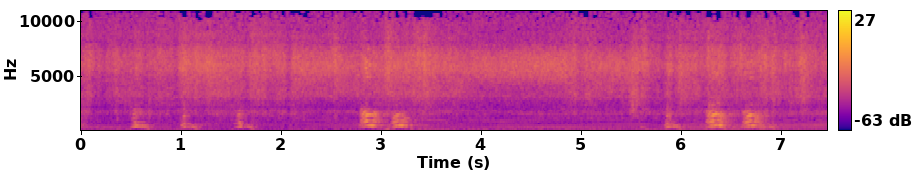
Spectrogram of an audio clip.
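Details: Rescued Rottweiler Catahoula Leopard Dog mix named Pablo Pinto, undersocialized and scared of people, found in South Florida's Redlands area, barks in short irregular bursts, some doubled, with gaps between, against a constant electrical hum.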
